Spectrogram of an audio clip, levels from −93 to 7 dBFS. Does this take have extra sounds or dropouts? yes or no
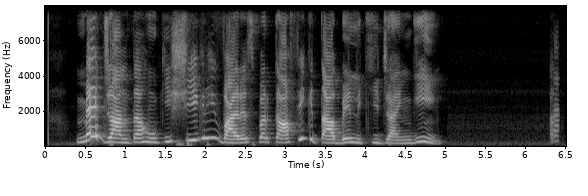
yes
